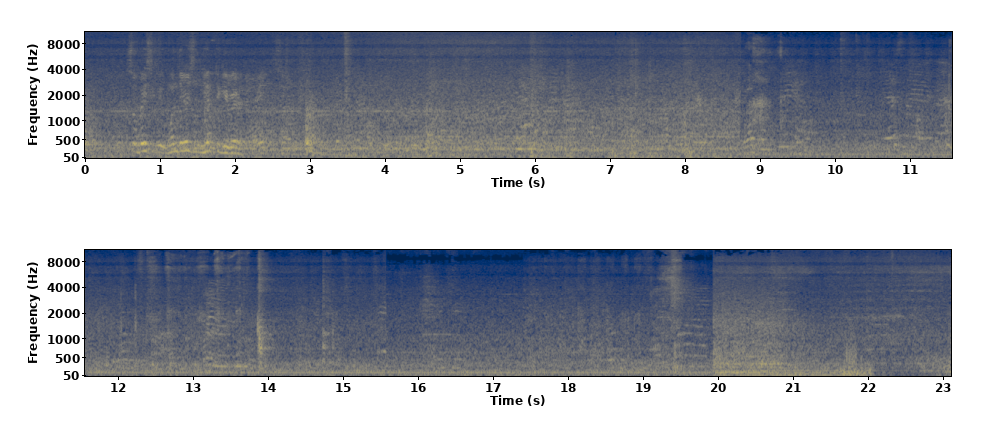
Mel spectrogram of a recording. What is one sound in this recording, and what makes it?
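A steady low hum runs in the background.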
